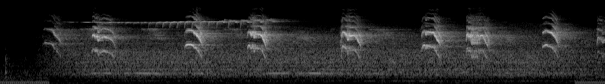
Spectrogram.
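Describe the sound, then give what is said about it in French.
Harsh, high screeching calls of a rose-ringed parakeet come in a series of short bursts with down-sweeping pitch, spaced unevenly over several seconds and fairly loud, with no voices. “La perruche à collier.”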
